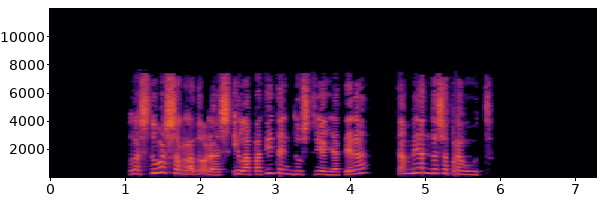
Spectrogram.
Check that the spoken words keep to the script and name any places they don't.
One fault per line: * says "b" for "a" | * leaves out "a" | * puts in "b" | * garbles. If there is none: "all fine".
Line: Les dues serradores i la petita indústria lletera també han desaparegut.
all fine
